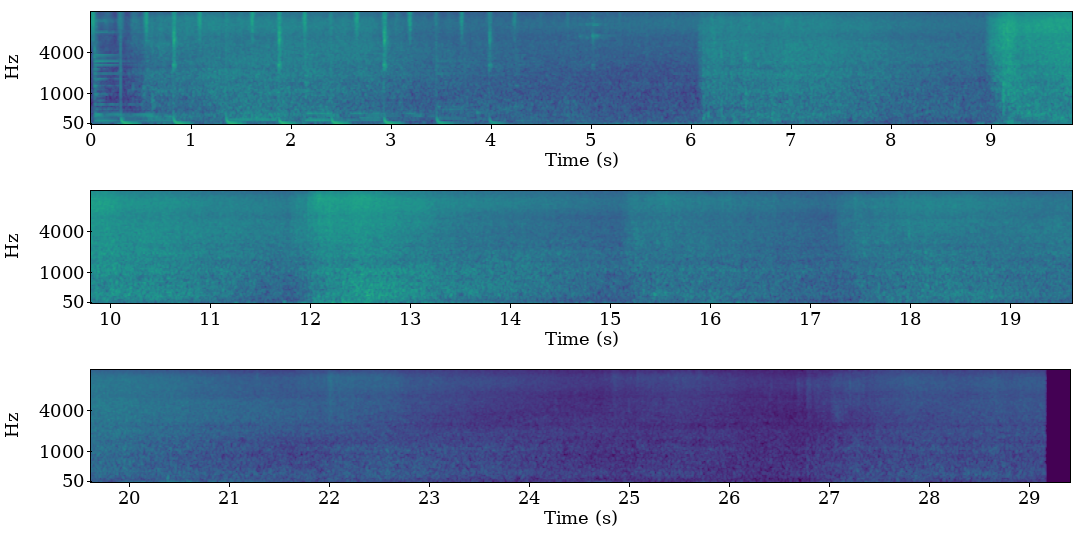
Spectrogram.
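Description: Ocean surf: waves breaking and washing up a sandy beach, coming in surges with the loudest about ten and thirteen seconds in, then slowly fading away. Music with a steady beat ends in the first few seconds.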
